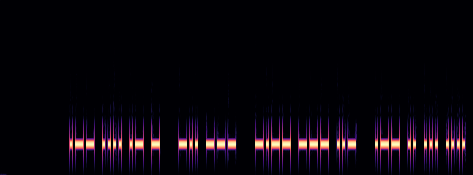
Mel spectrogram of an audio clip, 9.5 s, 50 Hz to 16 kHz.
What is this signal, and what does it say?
Morse code, heard as a keyed tone, about 22 wpm, 700 Hz. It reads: WHAT DO YOU WISH
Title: Sentences from Top 1600 Words 22wpm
